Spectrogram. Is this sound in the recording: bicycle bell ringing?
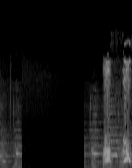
no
